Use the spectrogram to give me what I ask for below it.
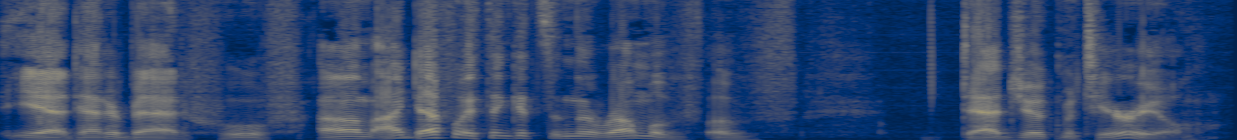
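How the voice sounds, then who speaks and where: A man's voice: on the low side, very animated, normal speed, vocal fry. A man hosting a joke show in casual chat, rambling along with many hesitations. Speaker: host of a dad joke show.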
